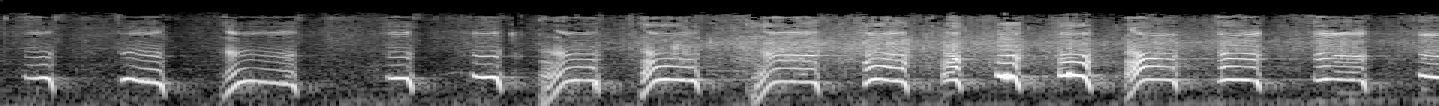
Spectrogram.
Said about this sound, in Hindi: कुत्ते के पिल्लर जब मां चली जाती और टेंशन में होते तो उनकी स्वाभाविक ध्वनि क्या होती है।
